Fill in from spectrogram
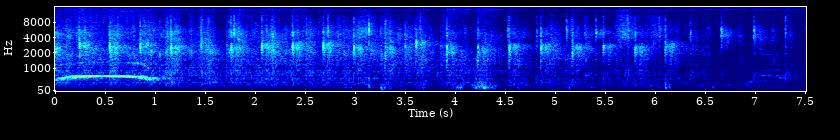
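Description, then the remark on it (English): An audience claps their hands in a steady burst of applause that lasts several seconds, dense, before gradually thinning out toward the end. “We can clap our hands for them for setting all this up.”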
